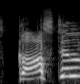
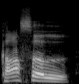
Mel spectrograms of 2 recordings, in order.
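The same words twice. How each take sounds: First: "कास्टल" with a sounded "t"; "कास्टल" as kaas-tal; wrong pronunciation. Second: "कासल" with silent "t"; "कासल", no t after the s; correct pronunciation. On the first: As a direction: hit the t in "कास्टल". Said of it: "नहीं कहना". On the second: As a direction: say "कासल" as kaa-sal. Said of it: "क्या कहना है?". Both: Shown as a demonstration.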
